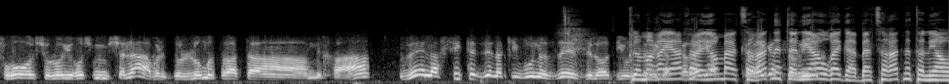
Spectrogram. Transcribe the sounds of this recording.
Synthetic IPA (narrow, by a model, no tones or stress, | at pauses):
fʁo̞ʃolo̞iʁo̞ʃme̞mʃalaːvalzolo̞mat̪ʁat̪ameχa̰a | ve̞laːsitetzelakivunaze̞zelo̞ad̪ijuklo̞maʁajaveajo̞mbeat͡saʁat̪net̪anjauʁeɡabeat͡saʁat̪netanjau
